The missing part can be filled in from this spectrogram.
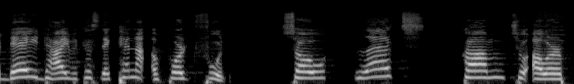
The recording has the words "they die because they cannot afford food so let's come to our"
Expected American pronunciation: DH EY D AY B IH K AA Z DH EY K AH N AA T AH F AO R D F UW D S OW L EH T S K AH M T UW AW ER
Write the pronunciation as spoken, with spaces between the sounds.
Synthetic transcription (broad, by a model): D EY D AY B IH K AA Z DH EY K AH N AA T AH F AO R D F UW D S OW L EH T S K AH M T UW AW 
